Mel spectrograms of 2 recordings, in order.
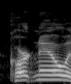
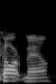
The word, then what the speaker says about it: Cartmel: Now, your partner is Cartnell. Is that how you say it? Cartmel. Yes, sir. Cartmel.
